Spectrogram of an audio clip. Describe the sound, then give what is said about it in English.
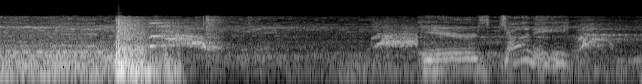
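A single heavy, splintering blow of an axe into a wooden door in a film scene with Jack Nicholson, followed by frantic screaming and agitated shouting voices over a dull, tense background. “There's Johnny, Jack Nicholson, and that's one instance where you can shoot through a door if somebody's chopping through, planning on killing you, and they're saying it.”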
